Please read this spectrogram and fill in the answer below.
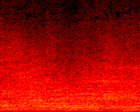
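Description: Steady, loud wash of ice-arena noise during play, with no single sound standing out.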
